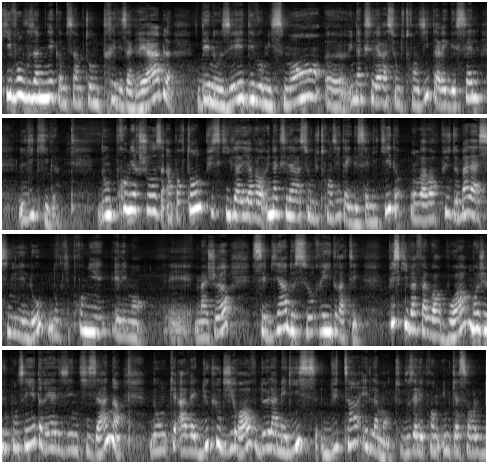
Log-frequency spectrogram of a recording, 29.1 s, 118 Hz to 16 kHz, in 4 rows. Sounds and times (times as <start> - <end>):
Speech: 0.0 - 29.0.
